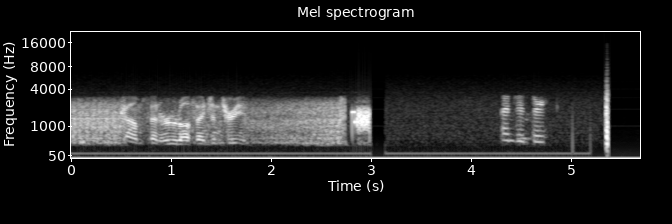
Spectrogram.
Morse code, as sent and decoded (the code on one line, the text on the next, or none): none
